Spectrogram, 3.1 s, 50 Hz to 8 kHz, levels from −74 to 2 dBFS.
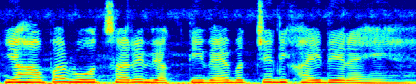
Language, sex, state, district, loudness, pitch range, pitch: Hindi, female, Uttar Pradesh, Shamli, -14 LUFS, 215-240 Hz, 225 Hz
